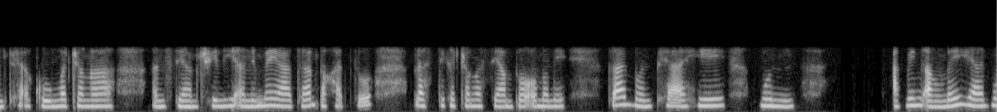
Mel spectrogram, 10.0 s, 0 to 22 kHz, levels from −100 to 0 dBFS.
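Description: No technical faults are audible in this speech.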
